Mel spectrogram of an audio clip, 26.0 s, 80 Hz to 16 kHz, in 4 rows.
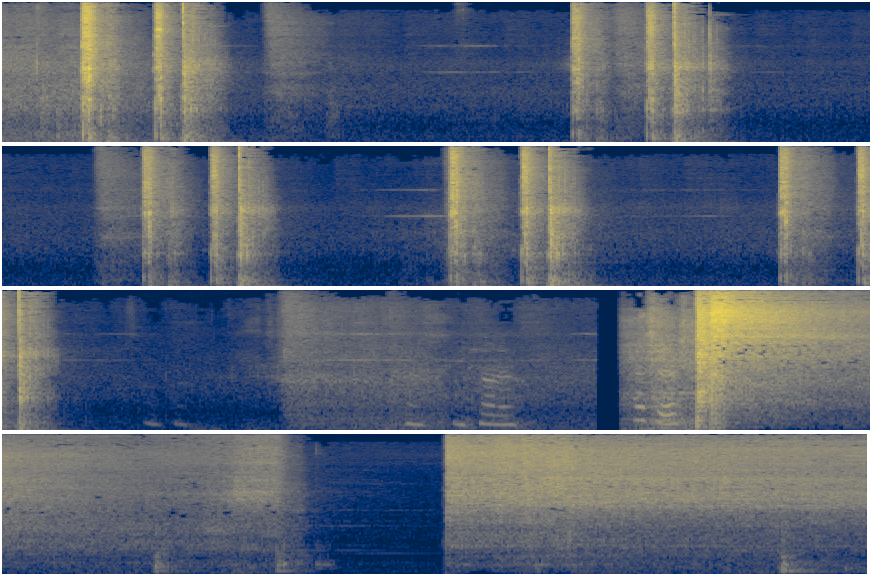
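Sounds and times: pneumatic machine clacking: 0.6 - 2.3, 4.2 - 5.4, 7.2 - 8.6, 9.8 - 11.0, 12.3 - 13.4.

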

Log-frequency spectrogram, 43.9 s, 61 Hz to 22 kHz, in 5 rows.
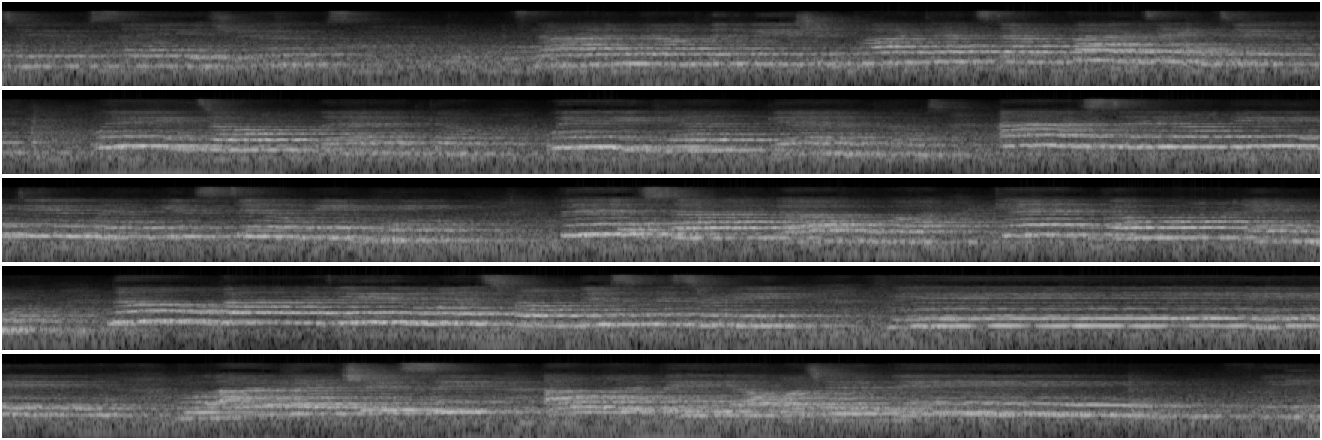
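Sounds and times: two women singing: 0.0 - 2.6, 3.3 - 43.9.

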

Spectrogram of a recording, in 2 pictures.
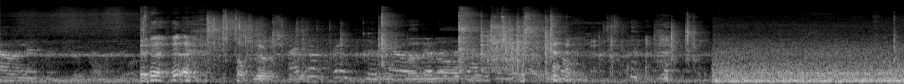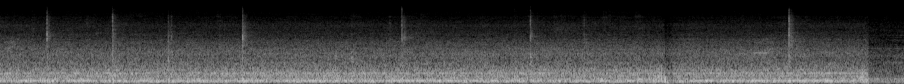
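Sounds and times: ship machinery humming: 0.0 - 18.0.

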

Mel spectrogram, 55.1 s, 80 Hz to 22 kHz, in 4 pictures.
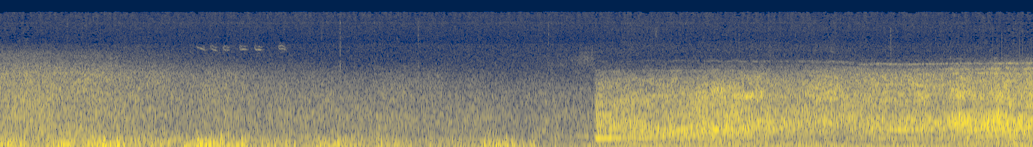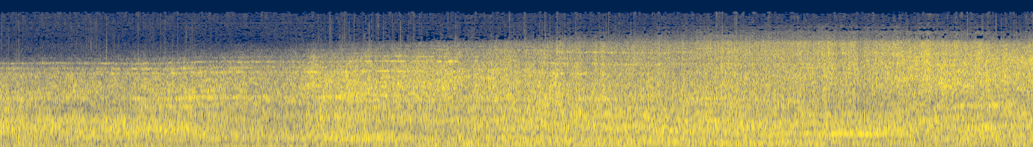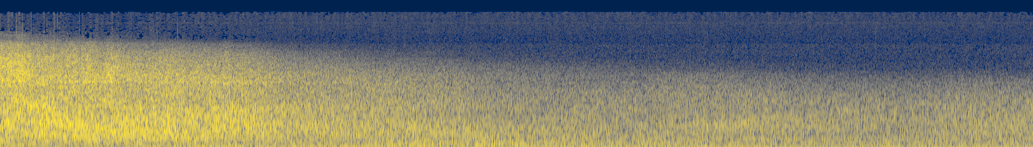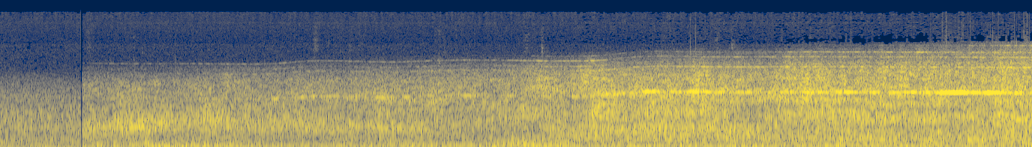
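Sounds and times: jet airliner flying past: 0.0 - 55.0.

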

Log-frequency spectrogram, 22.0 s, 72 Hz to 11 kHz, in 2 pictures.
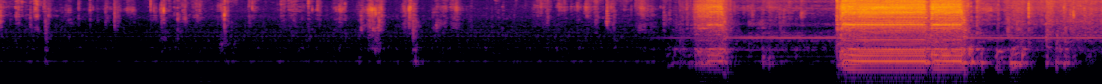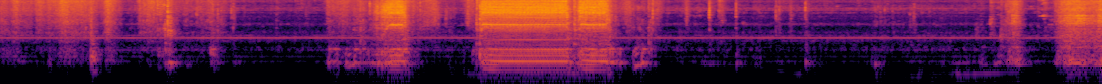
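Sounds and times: sewing machine stitching: 15.8 - 17.2, 21.1 - 22.0.

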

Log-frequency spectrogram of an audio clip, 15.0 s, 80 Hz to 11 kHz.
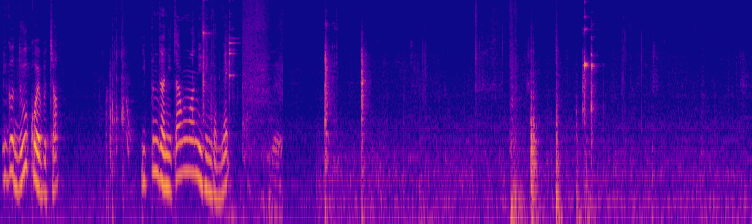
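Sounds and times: glass bottles knocking: 11.6 - 12.1.

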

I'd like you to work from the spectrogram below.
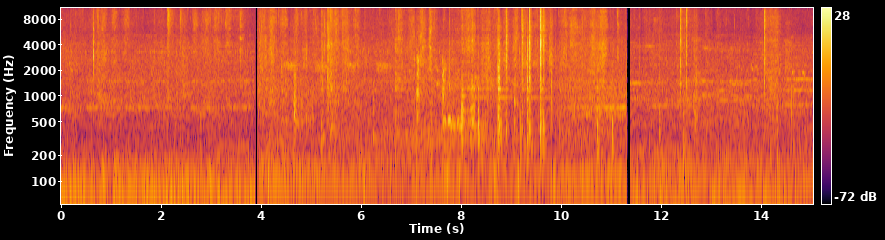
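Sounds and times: colander clinking against metal bowl: 4.0 - 9.8.

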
